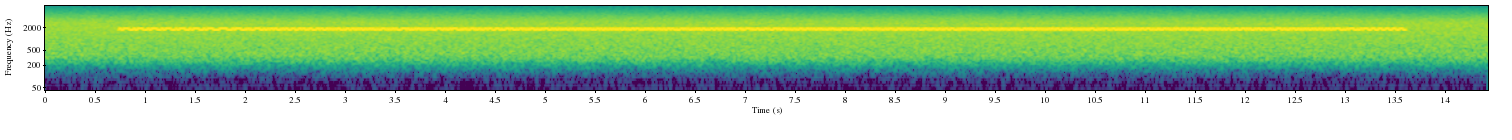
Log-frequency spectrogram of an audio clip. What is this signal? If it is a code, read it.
NAVTEX (SITOR-B), 100 baud, 170 Hz shift, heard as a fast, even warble, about 1850 Hz centre, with radio static. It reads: ZCZC EB84 NAV WARNING 328. BUOY IN PSN 13-07N 004-24W UNLIT. NNNN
